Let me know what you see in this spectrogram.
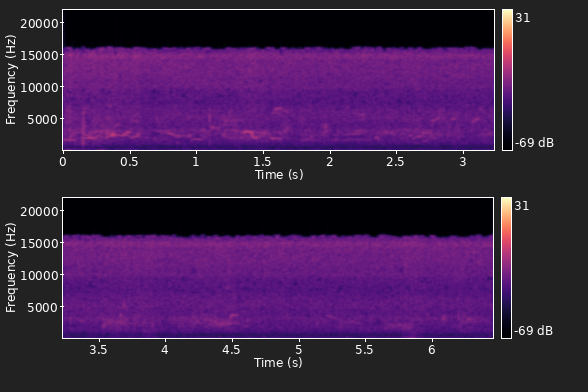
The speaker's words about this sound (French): J'espère que vous allez entendre. J'essaie de vous faire entendre le concert des oiseaux. Il y en a beaucoup, il y en a plein. Ils font des petits bruits assez rigolos.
